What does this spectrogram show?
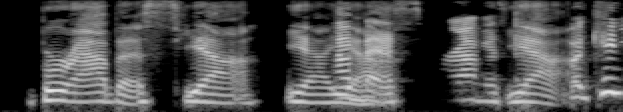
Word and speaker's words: Barabbas: the concern, you're not yelling for Jesus or Barabbas.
